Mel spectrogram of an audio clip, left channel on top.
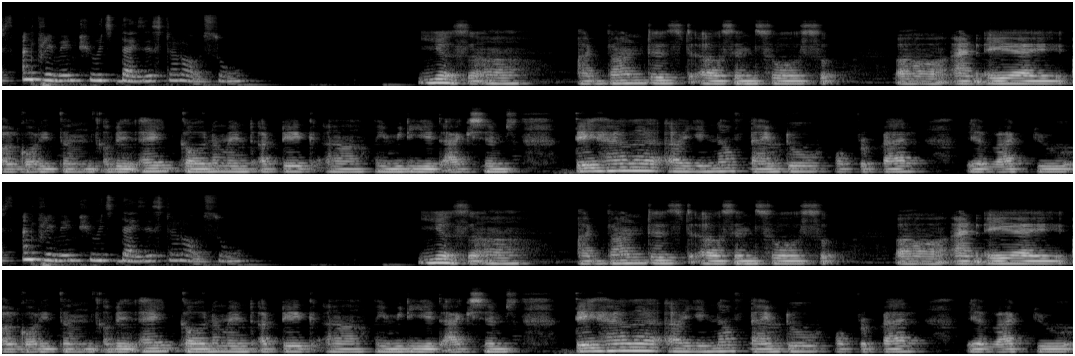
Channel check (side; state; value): both; normal; correlation 0.94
